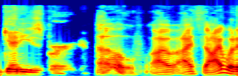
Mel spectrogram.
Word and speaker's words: Gettysburg: I've also learned it's Gettysburg, not Gettysburg.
